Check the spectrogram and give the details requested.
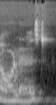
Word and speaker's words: honest: like our honor and honest as the letter H is silent the next alphabet is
